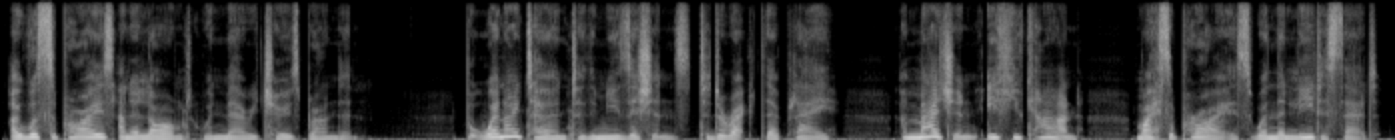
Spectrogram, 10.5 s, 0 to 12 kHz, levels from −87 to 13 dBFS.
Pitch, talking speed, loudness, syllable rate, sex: 215 Hz, 170 wpm, -18 LUFS, 5.6 syllables/s, female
